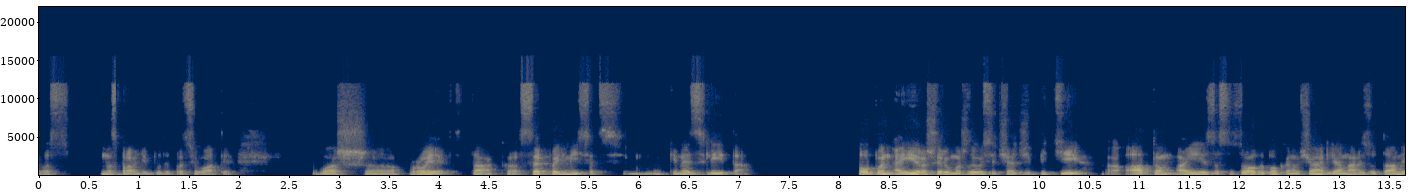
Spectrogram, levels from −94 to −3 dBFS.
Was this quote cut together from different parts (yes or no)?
no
